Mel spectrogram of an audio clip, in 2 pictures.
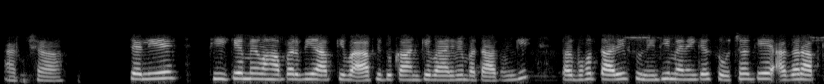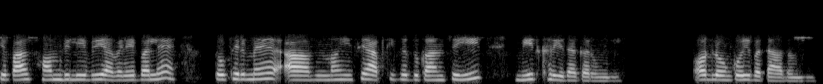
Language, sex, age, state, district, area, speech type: Urdu, female, 45-60, Delhi, North East Delhi, urban, conversation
